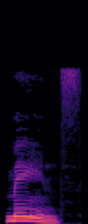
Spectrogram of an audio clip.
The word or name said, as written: mane's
